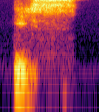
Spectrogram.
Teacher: Veja que o A se separou do I. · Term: hiato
